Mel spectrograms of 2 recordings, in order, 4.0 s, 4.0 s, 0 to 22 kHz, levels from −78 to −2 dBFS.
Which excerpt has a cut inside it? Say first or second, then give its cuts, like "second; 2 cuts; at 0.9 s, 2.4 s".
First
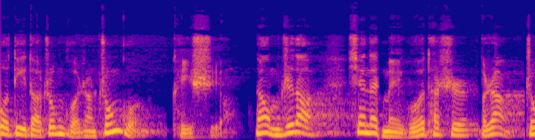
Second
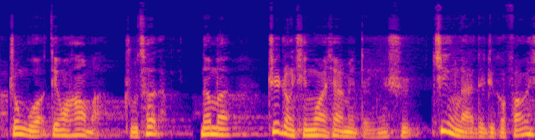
first; 1 cut; at 1.2 s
